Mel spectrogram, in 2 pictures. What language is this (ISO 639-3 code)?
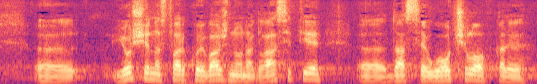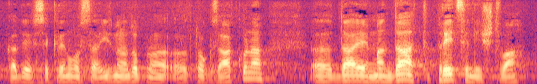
hrv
